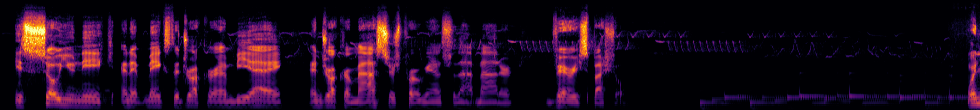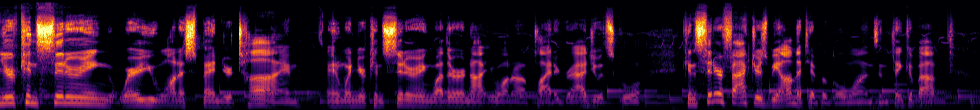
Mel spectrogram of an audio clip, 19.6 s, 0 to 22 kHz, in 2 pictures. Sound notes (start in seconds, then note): 6.7 birds chirping; 6.7 bright gentle music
